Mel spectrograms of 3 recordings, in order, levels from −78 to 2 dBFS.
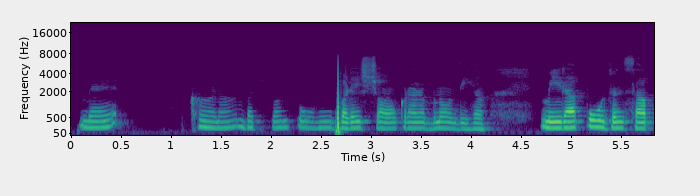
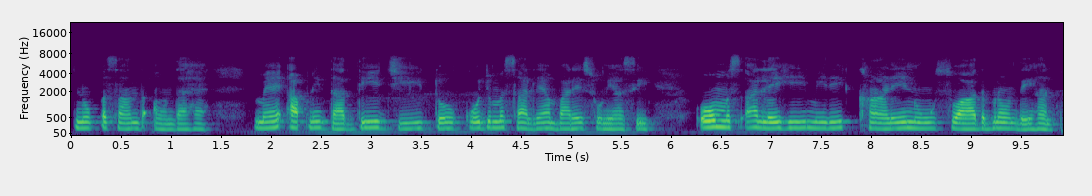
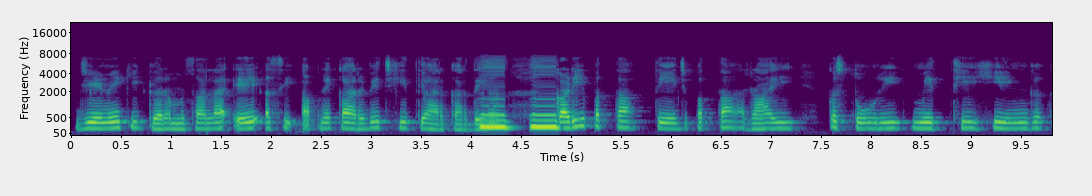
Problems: background sounds at intervals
